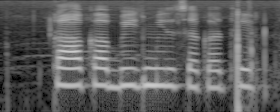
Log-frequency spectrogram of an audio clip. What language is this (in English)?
Chhattisgarhi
